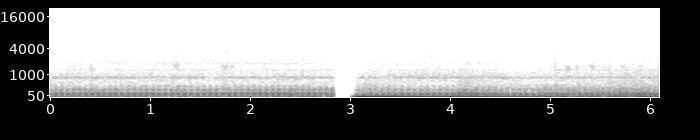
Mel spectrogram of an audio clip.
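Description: Motorcycle engine running steadily under way. The sound cuts out completely for a moment about halfway through and comes back louder.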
